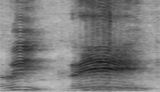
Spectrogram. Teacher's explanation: Kalau dia berharakat kasro dia dibaca tipis. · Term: tarkik atau tipis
